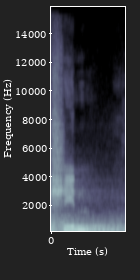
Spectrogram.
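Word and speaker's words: شين: Sin Nggih sa si tapi kalau syin Nggih lidah juga begitu ngih tapi bagian te Tengah Jadi bukan bukan ujungnya ngih bukan ujungnya tapi Tengah alam Nas alam nas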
